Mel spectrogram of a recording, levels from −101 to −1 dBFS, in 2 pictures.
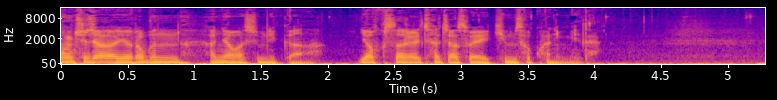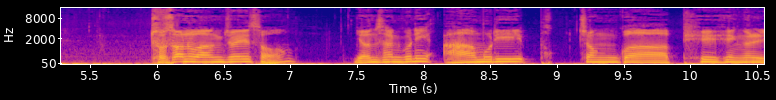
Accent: native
